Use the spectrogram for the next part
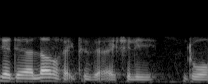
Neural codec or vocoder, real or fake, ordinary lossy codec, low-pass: none; real; AAC, 32 kbps; 3.6 kHz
